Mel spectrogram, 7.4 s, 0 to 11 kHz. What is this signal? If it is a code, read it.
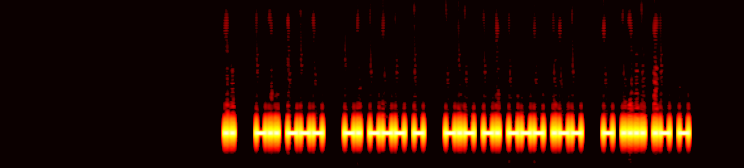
Morse code, heard as a keyed tone, about 38 wpm, 700 Hz. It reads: I DO NOT KNOW THAT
